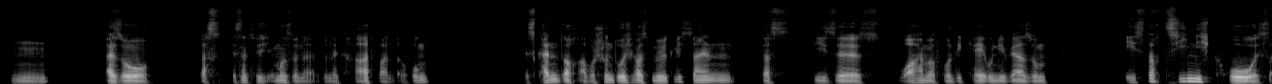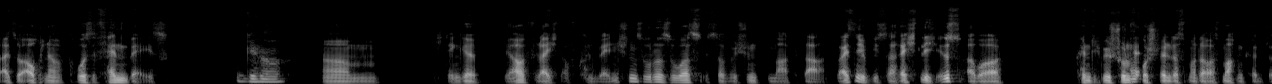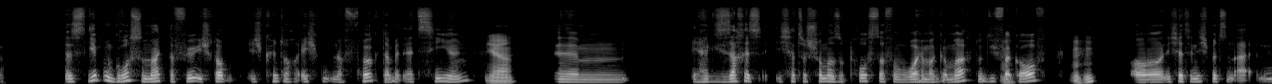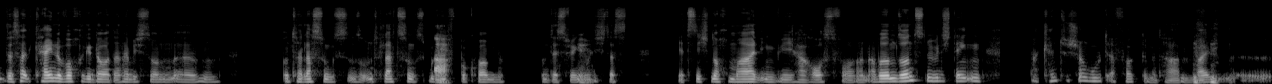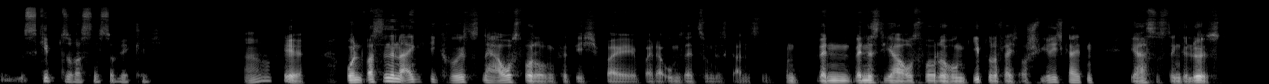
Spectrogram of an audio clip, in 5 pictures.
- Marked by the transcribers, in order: laughing while speaking: "Warhammer"; "mal" said as "mals"; chuckle
- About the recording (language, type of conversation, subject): German, podcast, Was war dein bisher stolzestes DIY-Projekt?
